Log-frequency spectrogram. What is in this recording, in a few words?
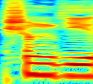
"sheng1ji1", Chinese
